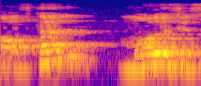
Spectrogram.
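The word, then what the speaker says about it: ophthalmologist: ऑफ्थल्मोलॉजिस्ट। याद रखेंगे, pronunciation बहुत इंपॉर्टेंट चीज है।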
